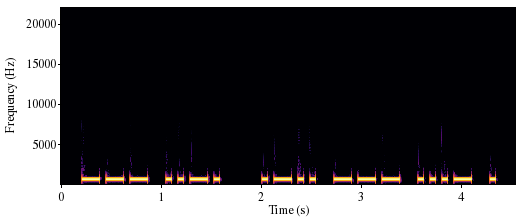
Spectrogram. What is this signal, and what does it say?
Morse code, heard as a keyed tone, about 20 wpm, 700 Hz. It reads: OF LOVE
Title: Sentences from Top 1000 Words - Review Part 4 - 20wpm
